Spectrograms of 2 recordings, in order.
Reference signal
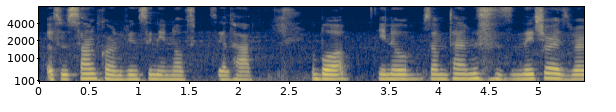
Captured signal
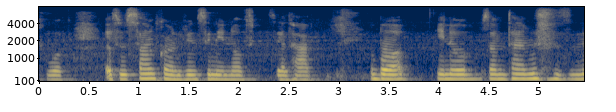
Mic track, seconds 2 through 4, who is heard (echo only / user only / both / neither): echo only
